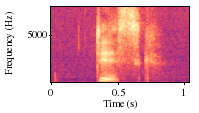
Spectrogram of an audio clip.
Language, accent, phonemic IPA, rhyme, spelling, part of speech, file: English, US, /dɪsk/, -ɪsk, disc, noun / verb, En-us-disc.ogg
- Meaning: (noun) 1. A thin, flat, circular plate or similar object 2. An intervertebral disc 3. Something resembling a disc 4. A vinyl phonograph or gramophone record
